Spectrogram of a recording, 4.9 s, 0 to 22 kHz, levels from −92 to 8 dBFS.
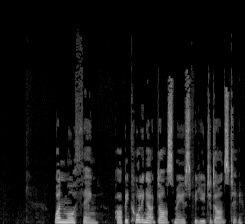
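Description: From start to finish, the speech carries generation loss. It sounds swirly and hollow, with a smeared texture. Consonant attacks blur instead of landing cleanly. The damage is heavier than a single pass at this quality would leave. That points to a lossy codec, likely AAC-LC at around 64 kbit/s, applied about three times over. Each pass requantised on a shifted frame grid, so noise and spectral holes built up. Nothing remains above 19.1 kHz.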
